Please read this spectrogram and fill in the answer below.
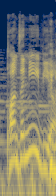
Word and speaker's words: Ponzinibbio: on the Ultimate Fighter Brazil, we got Santiago Ponzinibbio. How do you pronounce it? Ponzinibbio.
